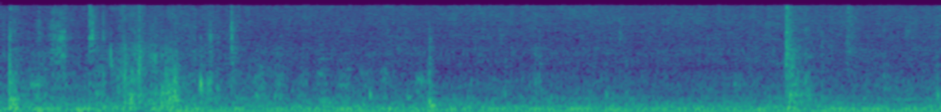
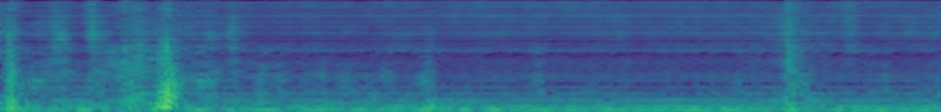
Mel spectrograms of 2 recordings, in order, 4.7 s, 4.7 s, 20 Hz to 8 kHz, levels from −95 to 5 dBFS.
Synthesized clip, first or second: second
